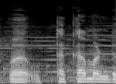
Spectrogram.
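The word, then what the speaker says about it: Ootacamund: name വന്നിട്ട് ഉദകമണ്ഡലം എന്നാണ് ബ്രിട്ടീഷുകാരുടെ ഭരണകാലത്ത് ഉദകമണ്ഡലത്തെ അവരുടെ ഉച്ചാരണത്തിൽ ഉത്തക്കമണ്ട് എന്നാണ് വിളിച്ചത് ഇതിന്റെ ഒരു ചുരുക്കപ്പേരായിട്ടാണ് പിന്നീട് ഊട്ടി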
